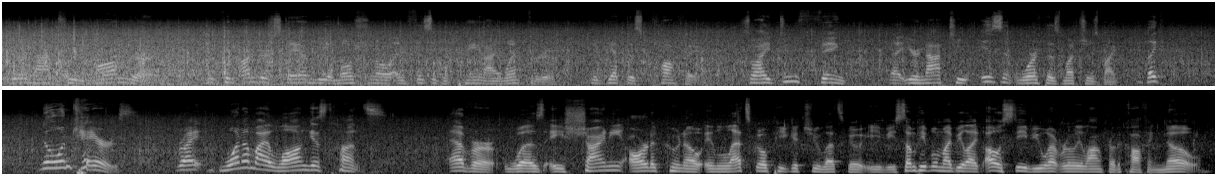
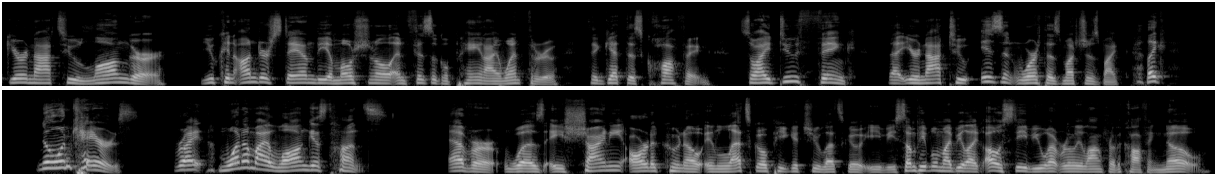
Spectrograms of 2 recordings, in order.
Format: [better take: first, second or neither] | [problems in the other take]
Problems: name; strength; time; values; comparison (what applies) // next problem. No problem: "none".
second | rain or running water; loud; throughout; 2 dB below the speech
